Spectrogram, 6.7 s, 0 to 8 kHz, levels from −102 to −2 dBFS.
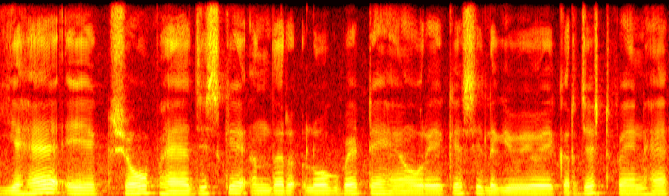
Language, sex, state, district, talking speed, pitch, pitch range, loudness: Hindi, male, Rajasthan, Bikaner, 180 wpm, 120 Hz, 115-130 Hz, -18 LUFS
